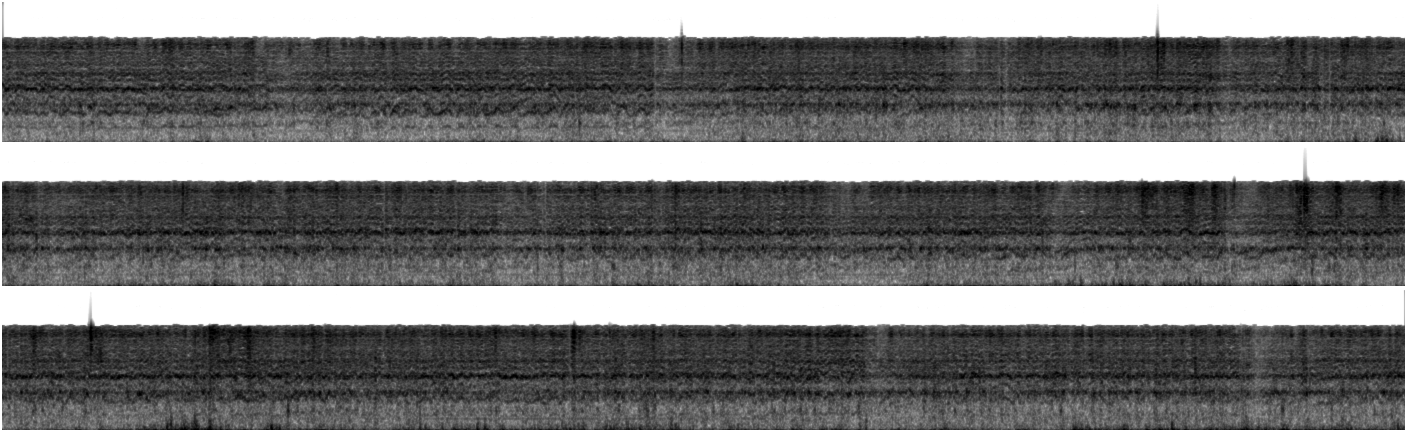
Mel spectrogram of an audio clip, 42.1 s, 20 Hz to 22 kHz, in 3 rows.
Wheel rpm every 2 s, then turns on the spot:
110, 100, 110, 100, 110, 110, 100, 110, 110, 110, 110, 110, 100, 100, 110, 120, 120, 120, 110, 120, 90.
none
